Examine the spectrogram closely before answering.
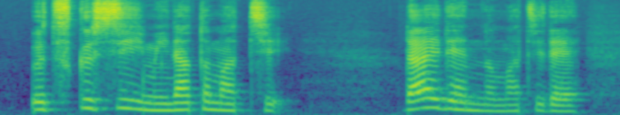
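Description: Here is a woman with an unremarkable speaking voice, pitched at a medium level. Her intonation is lively, and the recording is very clean, with a silent background. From Tokyo, Japan. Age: 20s. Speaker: idol singer. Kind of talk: reading aloud.

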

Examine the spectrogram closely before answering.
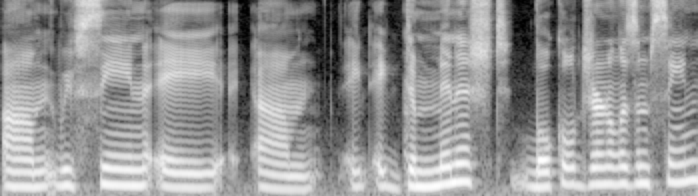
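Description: A woman speaks in a normal speaking voice at a medium pitch with ordinary pitch variation. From Ohio, US Midwest. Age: 40s. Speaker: journalism professor. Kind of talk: interview.

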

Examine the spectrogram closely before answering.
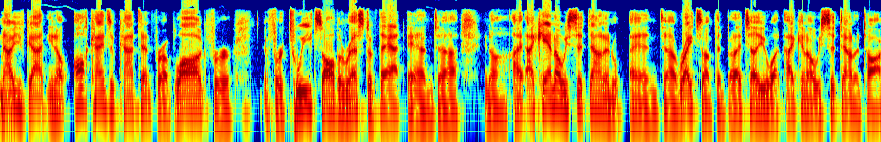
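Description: On a very clean recording with a silent background, a man uses an unremarkable speaking voice, fairly low in pitch and very even in loudness. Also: lively intonation, moderate pace. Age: 50s. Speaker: podcast booking business founder. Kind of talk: interview.

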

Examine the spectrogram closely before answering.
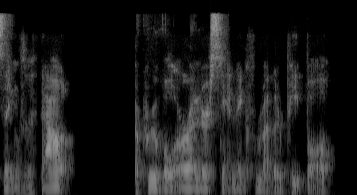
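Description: A man speaks at a fairly quick pace with vocal fry and ordinary pitch variation. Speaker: spiritual medium and minister. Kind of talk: casual interview conversation.

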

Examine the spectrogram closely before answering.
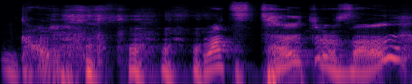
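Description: A man puts on a character voice. It is raspy and fairly high in pitch. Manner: creepy, goofy.

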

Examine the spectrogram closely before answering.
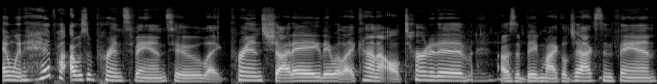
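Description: Recorded very cleanly against a silent background, a woman with an American accent speaks in a normal speaking voice, fairly low in pitch with ordinary pitch variation, at a fairly quick pace with hardly any pauses. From Washington DC. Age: 50s. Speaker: former music executive. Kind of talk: interview.

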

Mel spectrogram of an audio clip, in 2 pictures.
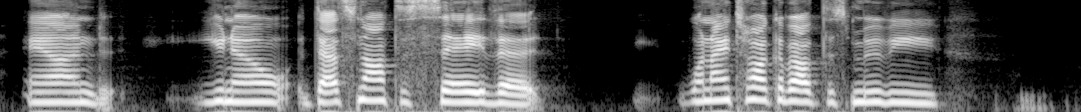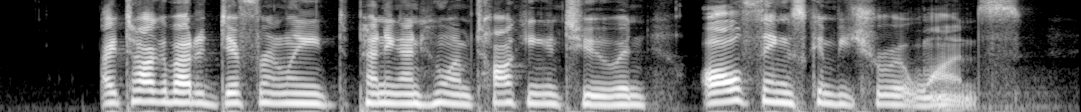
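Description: Speaking at a moderate pace, a woman with a plain, everyday voice and an American accent keeps a fairly even intonation at a fairly high pitch in a very clean recording with a silent background. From New York. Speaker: documentary filmmaker. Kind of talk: casual chat.

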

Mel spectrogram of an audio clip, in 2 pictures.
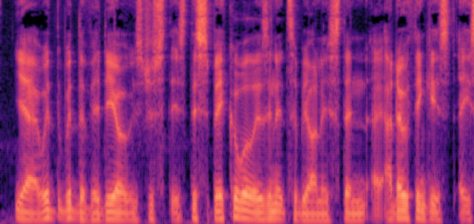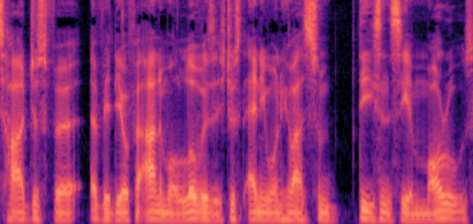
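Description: Speaking in an English accent, a man with a very deep, low pitch talks at a fairly quick pace with hardly any pauses and monotone, flat intonation over a quiet background. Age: 20s. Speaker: football pundit. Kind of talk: casual chat.

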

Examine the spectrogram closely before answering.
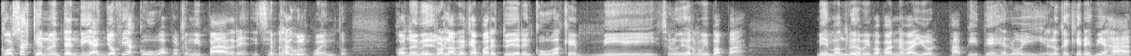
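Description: A man speaks very fast with lively intonation and a fairly high pitch. The recording is very clean, with a silent background. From Dominican Republic. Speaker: comedian and radio personality. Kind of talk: casual chat. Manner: animated.

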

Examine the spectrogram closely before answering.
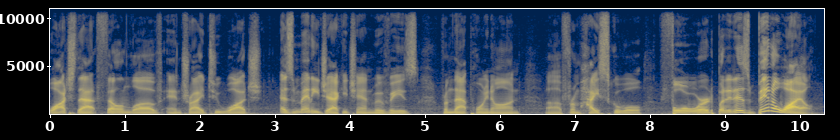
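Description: An unremarkable speaking voice from a man, fairly low-pitched, with ordinary pitch variation and a fairly slow pace. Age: 40s. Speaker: film review podcast host. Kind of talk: solo movie review monologue. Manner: casual, with frequent filler words.

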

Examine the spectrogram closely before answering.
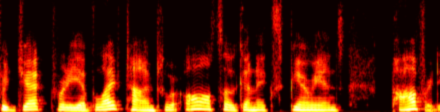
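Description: An unremarkable speaking voice with an American accent goes at a fairly slow pace with ordinary pitch variation, in a dry, close sound with no echo and a quiet background. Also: woman. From New Jersey. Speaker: radio talk show host. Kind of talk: casual interview chat.

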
